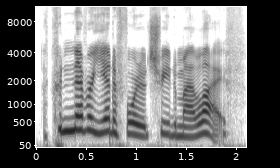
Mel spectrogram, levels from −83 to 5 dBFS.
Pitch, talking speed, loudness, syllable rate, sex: 240 Hz, 285 wpm, -16 LUFS, 6.2 syllables/s, female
